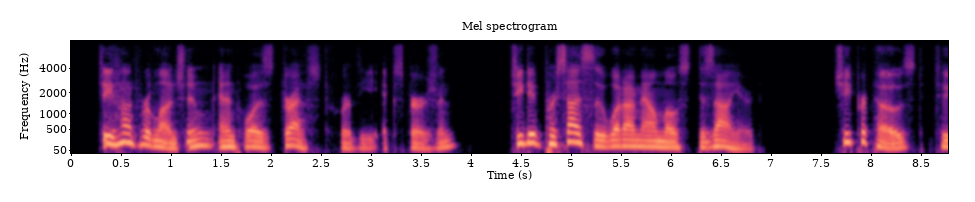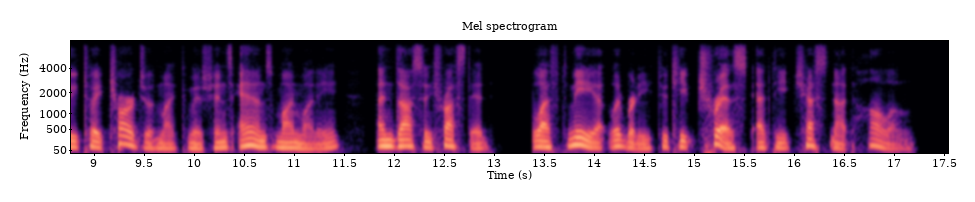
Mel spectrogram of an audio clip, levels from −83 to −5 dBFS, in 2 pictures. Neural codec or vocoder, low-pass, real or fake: codec, 16 kHz, 0.5 kbps, FunCodec, trained on Chinese and English, 25 frames a second; 7.2 kHz; fake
